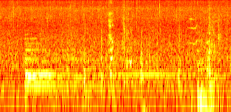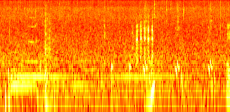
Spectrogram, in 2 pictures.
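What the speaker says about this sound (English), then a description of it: "Make sure to feed our sheep." Sheep bleat in the video game Spiritfarer over a steady bed of falling rain, with a few drawn-out bleats rising clearly above the constant patter.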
